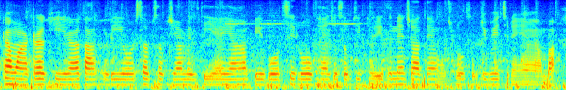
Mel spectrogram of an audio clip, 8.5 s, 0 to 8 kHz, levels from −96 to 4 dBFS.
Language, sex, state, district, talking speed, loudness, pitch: Hindi, female, Rajasthan, Bikaner, 175 wpm, -21 LUFS, 180 Hz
